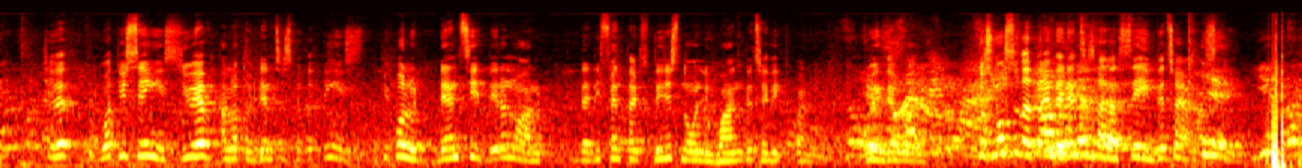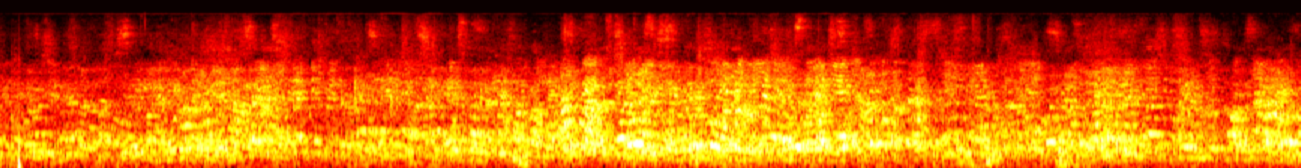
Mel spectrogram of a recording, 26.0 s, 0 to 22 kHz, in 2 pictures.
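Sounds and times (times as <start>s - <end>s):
students chattering: 0.0s - 26.0s.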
